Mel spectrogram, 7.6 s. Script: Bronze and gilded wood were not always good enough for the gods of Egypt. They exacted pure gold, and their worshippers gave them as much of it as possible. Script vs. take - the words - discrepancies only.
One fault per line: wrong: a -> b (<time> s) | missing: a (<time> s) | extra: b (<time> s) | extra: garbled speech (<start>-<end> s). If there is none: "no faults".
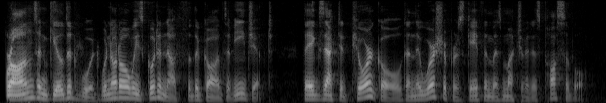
no faults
